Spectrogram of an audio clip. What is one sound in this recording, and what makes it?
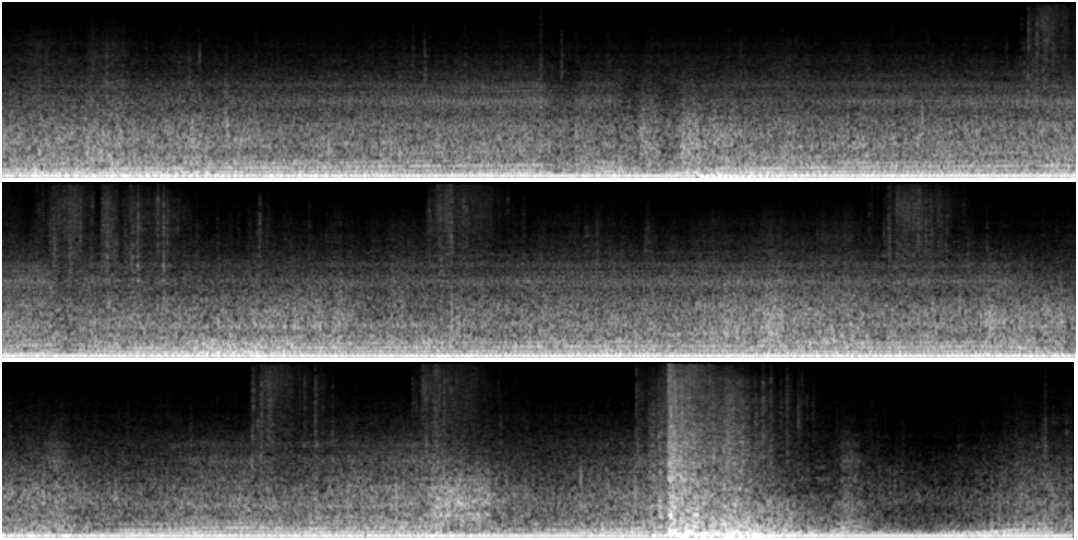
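A truck engine hums steadily and shifts in pitch.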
